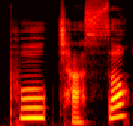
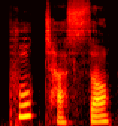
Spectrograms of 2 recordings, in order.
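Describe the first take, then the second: First: The pitch rises at the end. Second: The pitch falls at the end. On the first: It asks whether the person slept well. "Ask them how they slept by using the past tense question forms" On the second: It states that the speaker slept well. "To answer, you just have to change the intonation"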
